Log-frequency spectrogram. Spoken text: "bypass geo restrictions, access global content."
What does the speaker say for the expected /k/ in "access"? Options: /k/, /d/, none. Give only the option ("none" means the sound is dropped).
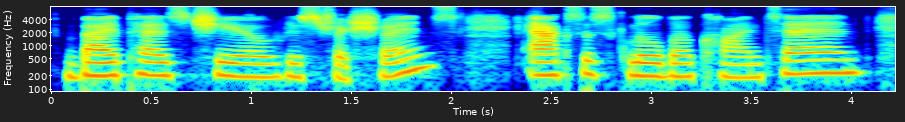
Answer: /k/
